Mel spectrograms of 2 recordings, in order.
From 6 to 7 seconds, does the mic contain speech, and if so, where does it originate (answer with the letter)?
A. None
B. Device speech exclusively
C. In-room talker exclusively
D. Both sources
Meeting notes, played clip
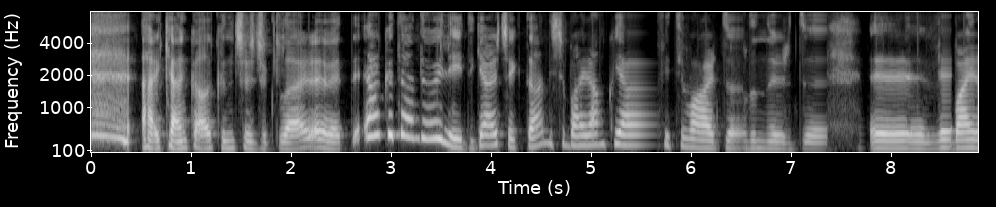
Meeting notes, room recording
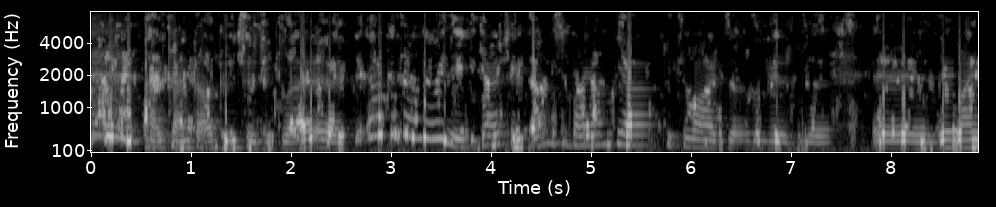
B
